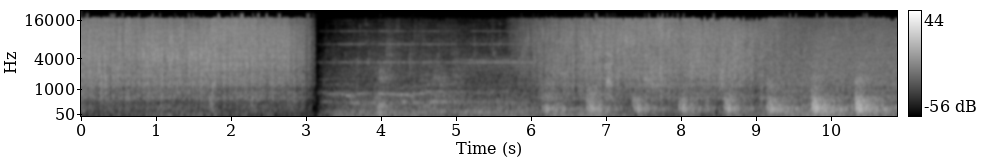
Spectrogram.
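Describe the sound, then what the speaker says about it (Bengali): Onions and green chillies fry in oil tempered with panch phoron, a loud, dense sizzle that cuts out briefly, then builds back with rhythmic stirring scrapes. "একটু পাঁচফোড়ন সম্বরা দিচ্ছি পেঁয়াজটা আমি দিয়ে দিলাম কয়েকটা কাঁচা লঙ্কাও দিয়ে দিলাম"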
